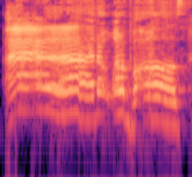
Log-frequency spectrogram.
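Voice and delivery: whiny complaint. Retold or imitated. Mom admitting she resists pausing, high whine. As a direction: whine it like a cranky kid. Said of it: "and I'm like".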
